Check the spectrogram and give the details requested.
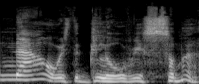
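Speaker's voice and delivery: slow, scornful, disdainful delivery. Showing how the Shakespeare line should be said: said with disdain. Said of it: "said with some disdain".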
